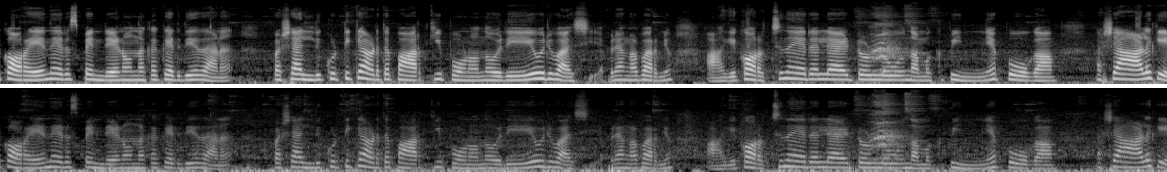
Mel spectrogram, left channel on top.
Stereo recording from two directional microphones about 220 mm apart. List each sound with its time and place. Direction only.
0.0 s a woman's voice: 30° left (ahead or behind)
